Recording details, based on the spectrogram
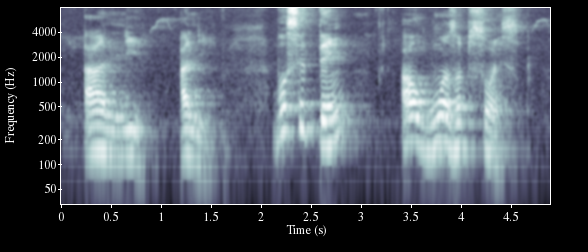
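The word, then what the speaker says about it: אני: aqui é uma das mais conhecidas e é pronunciado ani ani você tem algumas opções você pode considerar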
